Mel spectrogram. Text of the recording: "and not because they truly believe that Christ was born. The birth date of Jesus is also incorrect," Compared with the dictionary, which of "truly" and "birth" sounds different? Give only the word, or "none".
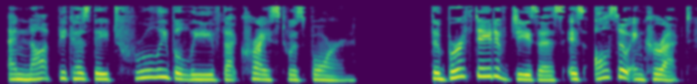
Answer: none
